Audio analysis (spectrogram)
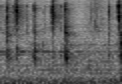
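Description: A brand-new computer keyboard clicks under quick, irregular typing, with crisp separate keystrokes close by against a quiet background.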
